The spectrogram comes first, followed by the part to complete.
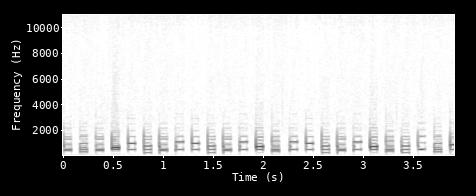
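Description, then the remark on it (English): A rapid, steady run of short electronic beep-boop tones, about two dozen, hopping between higher and lower pitches like a playful synth melody, fairly loud with no talking. “Some beep boops.”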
